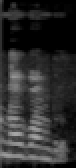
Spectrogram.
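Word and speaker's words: novembre: नवंबर को हम फ्रेंच में लिखते हैं यहां प्रोनाउंस कैसे करते हैं इसको नवंबर एंड हम लिखते हैं एन ओ वी ई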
